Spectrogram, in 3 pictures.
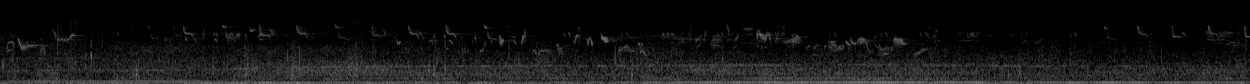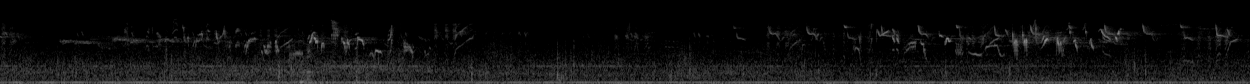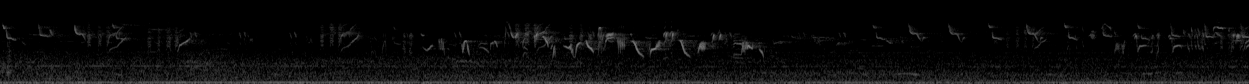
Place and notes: walking around the lock at river Havel and nearby areas, listening to birds
(Sony PCM D50, Primo EM172)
